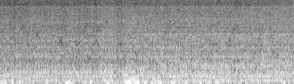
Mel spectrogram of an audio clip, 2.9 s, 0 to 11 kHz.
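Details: 2024 Mitsubishi Xpander GLS idling after alternator holds 13.79 V with headlights and aircon on, battery-caused no-start resolved: smooth, even low hum at idle with no stumbles or misses; engine running normally.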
